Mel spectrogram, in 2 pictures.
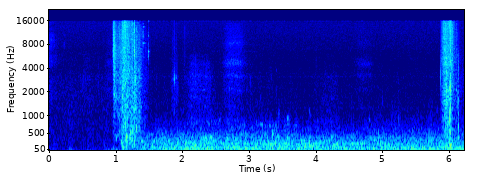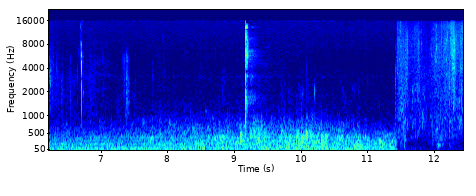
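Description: Water rumbles and gurgles, muffled as if heard from underwater.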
